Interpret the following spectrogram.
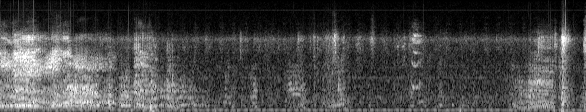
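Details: Three-week-old Border Collie puppies in their whelping box squeal and whine in high thin bursts, loudest at the start, then scattered short yelps and squeaks over a steady low hum.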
